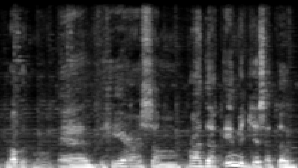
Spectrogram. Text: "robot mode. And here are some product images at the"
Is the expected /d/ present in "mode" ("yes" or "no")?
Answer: no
